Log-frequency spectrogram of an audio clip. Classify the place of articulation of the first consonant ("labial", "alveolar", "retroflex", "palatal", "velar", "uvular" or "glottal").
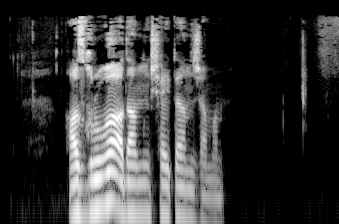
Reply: alveolar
